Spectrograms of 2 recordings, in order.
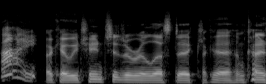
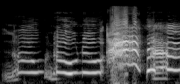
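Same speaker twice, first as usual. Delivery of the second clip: drawn-out no, no, no rising to a high loud shriek; panicked scream; 12 dB louder, slower than usual. Real, not acted. Gamer cornered by zombies, screaming no in panic. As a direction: panic as it gets you.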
